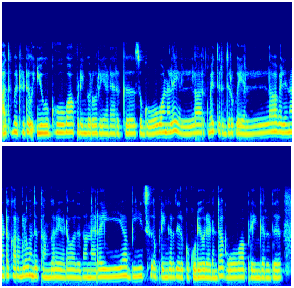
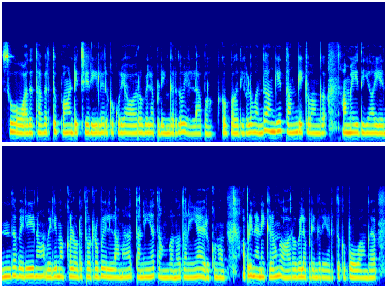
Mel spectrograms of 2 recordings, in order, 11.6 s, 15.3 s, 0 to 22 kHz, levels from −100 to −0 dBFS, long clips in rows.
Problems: low volume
